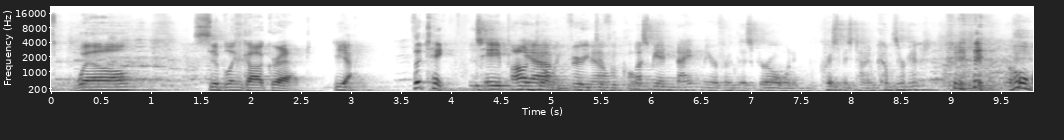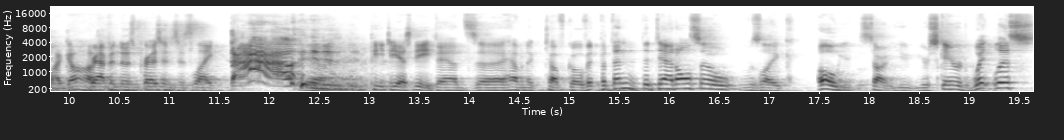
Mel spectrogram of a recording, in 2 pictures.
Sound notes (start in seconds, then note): 8.6 audience laughs; 11.6 screams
